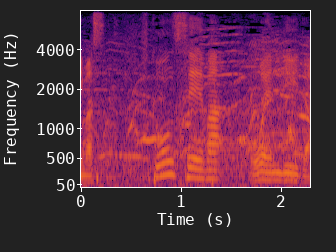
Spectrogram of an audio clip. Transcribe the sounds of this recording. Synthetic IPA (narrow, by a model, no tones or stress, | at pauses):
imasɨ̥ | ɸɯ̟̥kɯõ̞ñse̞ːβa | oːẽ̞ɲɾʲiːd̪a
